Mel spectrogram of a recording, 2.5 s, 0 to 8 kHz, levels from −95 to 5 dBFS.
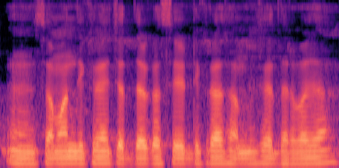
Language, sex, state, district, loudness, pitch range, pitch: Hindi, male, Chhattisgarh, Sarguja, -18 LUFS, 100-105 Hz, 105 Hz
